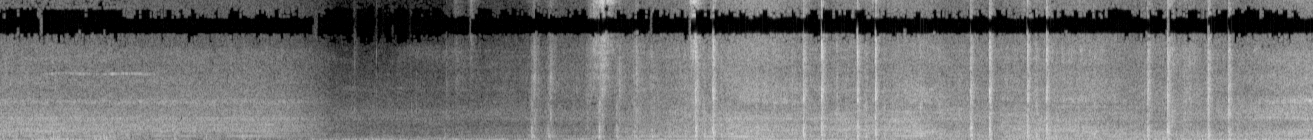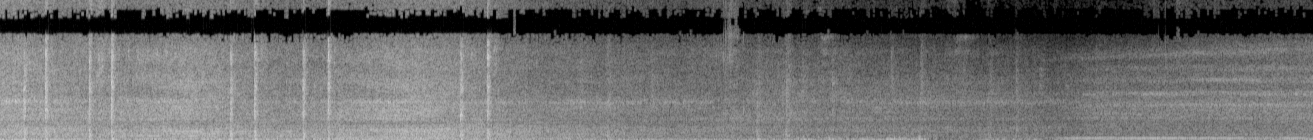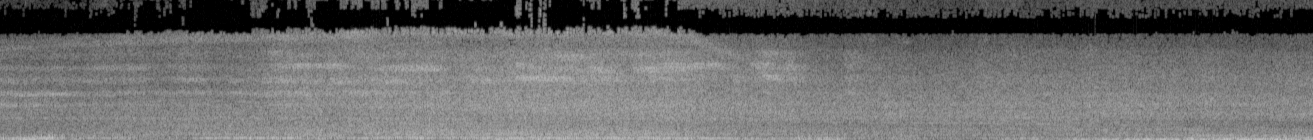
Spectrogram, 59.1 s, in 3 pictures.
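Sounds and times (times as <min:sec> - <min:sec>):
diesel train engines rumbling: 0:00.0 - 0:59.0
train wheels clicking over rail joints: 0:07.8 - 0:18.9, 0:20.0 - 0:21.7.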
